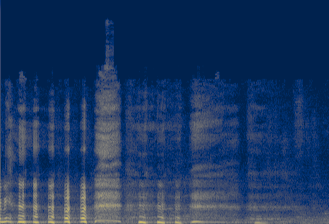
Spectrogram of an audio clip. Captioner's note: laughs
